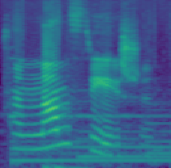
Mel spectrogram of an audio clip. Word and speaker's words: pronunciation: Yeah, well, it's not pronunciation, it's pronunciation. It's not noun, it's none. None, right.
